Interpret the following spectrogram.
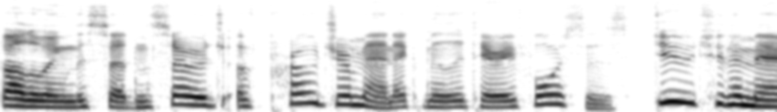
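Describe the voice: The delivery is plain reading aloud, and the intonation is lively.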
